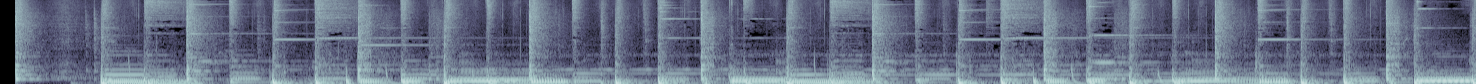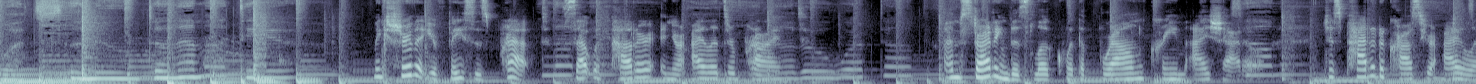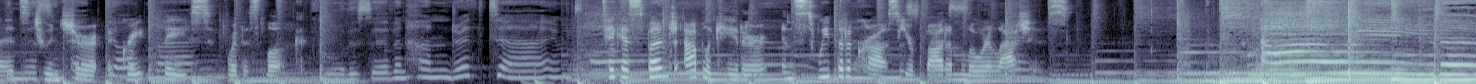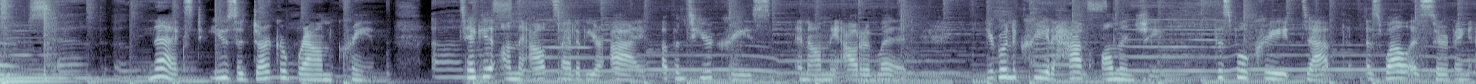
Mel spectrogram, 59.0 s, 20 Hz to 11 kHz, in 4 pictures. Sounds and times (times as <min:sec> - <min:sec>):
Drum: 0:00.2 - 0:18.5, 0:34.8 - 0:46.2.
